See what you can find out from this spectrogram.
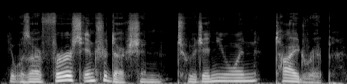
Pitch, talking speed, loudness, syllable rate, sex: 135 Hz, 175 wpm, -17 LUFS, 4.9 syllables/s, male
